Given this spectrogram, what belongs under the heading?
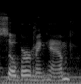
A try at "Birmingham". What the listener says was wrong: Pronouncing the H in Birmingham, by the way.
